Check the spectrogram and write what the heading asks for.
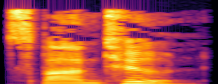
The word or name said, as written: spontoon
